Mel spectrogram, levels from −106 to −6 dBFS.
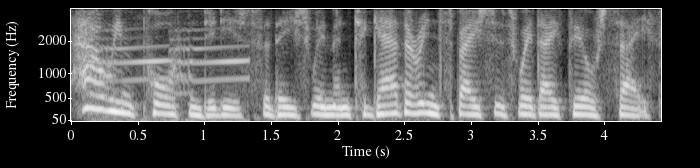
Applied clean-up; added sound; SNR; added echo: none; Alarm; 12 dB; none.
